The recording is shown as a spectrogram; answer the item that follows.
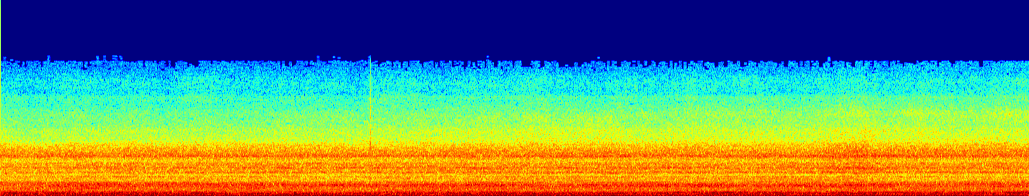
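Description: Steady droning machinery hum with a few held tones over a constant rushing noise, unchanging throughout.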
